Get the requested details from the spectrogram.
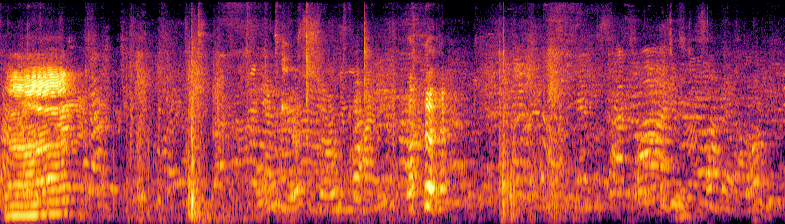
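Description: Children's footsteps thud nearby.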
